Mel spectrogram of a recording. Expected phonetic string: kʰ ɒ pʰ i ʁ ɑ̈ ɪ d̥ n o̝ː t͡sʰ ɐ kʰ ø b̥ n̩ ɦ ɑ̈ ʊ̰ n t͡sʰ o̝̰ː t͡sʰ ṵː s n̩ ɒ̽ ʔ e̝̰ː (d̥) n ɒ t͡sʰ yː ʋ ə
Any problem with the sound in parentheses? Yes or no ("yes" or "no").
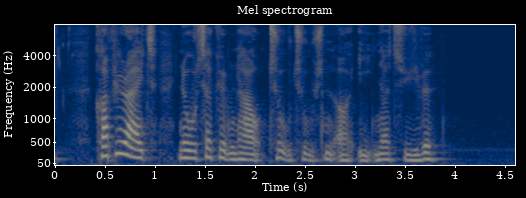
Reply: yes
